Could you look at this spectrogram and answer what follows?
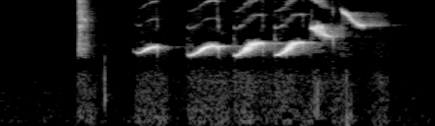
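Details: Double-collared seedeater singing in the street, a song in the coringa style: a short sharp note, then a run of slurred, rising whistled phrases that grow louder and climb higher toward the end, over about two seconds.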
